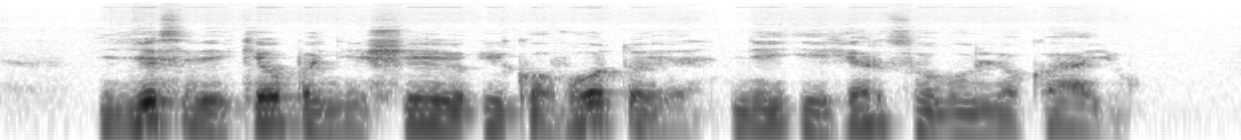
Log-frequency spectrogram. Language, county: Lithuanian, Kaunas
